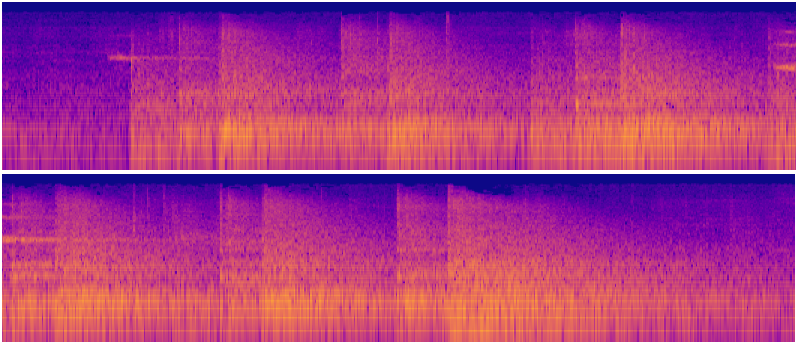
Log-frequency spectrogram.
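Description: Squash ball being hit around a squash court: repeated sharp smacks off racquet and walls, starting about a second in, with a hollow echo from the court. There are a couple of brief high squeaks.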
